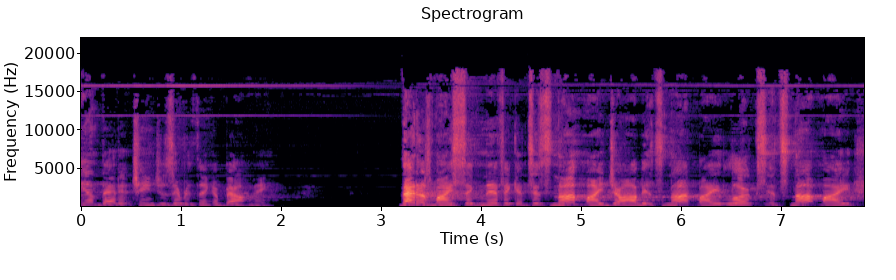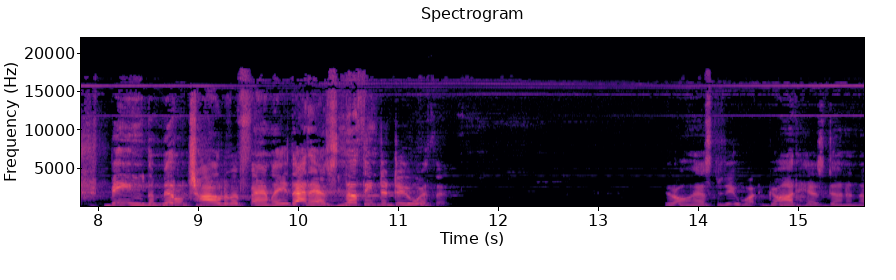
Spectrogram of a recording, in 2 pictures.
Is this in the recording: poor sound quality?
yes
